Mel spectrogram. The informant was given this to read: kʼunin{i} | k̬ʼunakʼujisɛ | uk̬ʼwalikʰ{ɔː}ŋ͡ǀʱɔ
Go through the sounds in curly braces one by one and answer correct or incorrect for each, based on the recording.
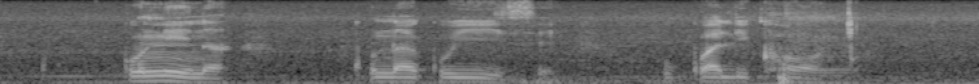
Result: incorrect: a, correct

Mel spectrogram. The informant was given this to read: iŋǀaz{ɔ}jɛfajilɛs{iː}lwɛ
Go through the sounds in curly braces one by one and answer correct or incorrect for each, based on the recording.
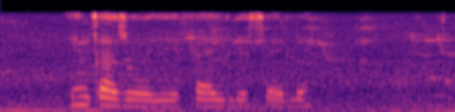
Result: correct, incorrect: ɛː

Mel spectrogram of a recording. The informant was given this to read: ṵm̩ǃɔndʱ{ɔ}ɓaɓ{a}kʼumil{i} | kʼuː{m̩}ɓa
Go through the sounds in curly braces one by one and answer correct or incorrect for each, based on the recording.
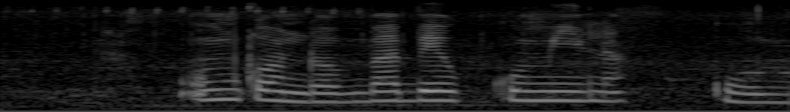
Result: correct, incorrect: e, incorrect: a, incorrect: none

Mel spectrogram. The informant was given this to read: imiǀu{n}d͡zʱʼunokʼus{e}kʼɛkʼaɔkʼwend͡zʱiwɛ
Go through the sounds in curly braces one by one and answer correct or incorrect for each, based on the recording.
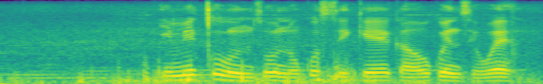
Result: correct, incorrect: i

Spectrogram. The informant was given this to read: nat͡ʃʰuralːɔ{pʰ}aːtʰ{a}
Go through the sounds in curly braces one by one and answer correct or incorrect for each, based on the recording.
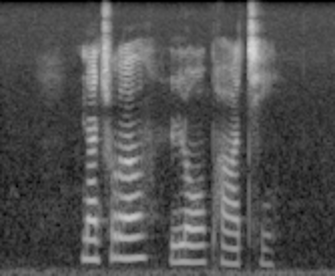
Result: correct, incorrect: i

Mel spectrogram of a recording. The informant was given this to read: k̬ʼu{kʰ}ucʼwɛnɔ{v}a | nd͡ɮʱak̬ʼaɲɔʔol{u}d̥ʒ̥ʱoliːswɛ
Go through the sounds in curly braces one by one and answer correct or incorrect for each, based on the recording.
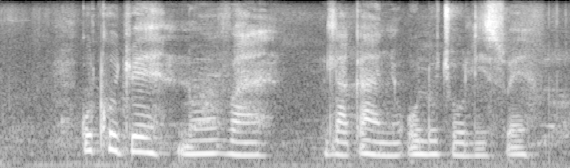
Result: incorrect: ǃʰ, correct, correct

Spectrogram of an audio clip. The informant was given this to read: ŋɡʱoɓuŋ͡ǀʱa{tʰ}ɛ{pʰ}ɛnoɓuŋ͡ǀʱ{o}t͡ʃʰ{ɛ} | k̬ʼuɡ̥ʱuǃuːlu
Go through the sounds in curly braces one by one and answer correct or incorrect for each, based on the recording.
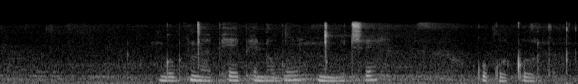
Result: incorrect: pʰ, correct, incorrect: u, correct

